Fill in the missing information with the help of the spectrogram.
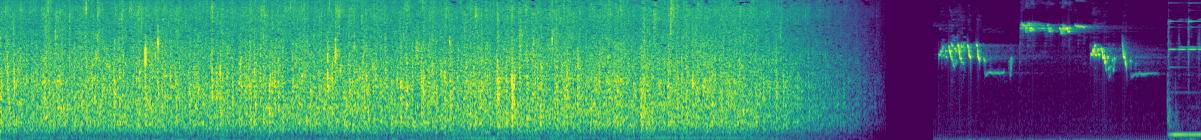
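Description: Steady rain with scattered drop ticks, fading out about two-thirds of the way in. After a short gap a bird chirps several times, and music begins just at the end.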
